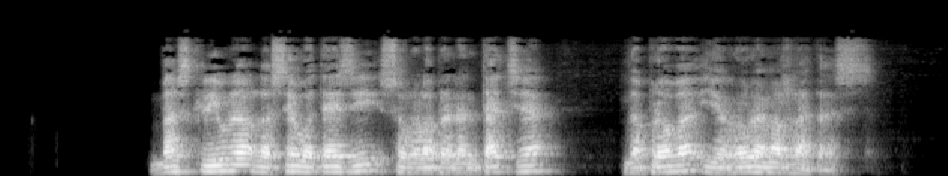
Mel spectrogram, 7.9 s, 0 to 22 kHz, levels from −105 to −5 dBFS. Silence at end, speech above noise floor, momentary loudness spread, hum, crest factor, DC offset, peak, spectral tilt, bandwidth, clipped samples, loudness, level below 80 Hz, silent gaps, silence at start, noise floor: 0.65 s; 68 dB; 9 LU; none; 16 dB; under 0.1%; 0 dBFS; -6 dB/octave; 9.4 kHz; under 0.1%; -15 LUFS; -52 dBFS; none; 1.25 s; -83 dBFS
